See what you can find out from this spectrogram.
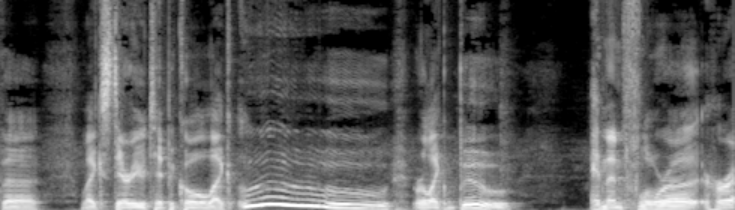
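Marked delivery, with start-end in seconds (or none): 2.0-3.3 hammed-up spooky ghost moan; playful imitation of cast members acting as ghosts; ghost impression. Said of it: "doing their best impression of being ghosts". 3.8-4.3 ghost boo. Retold or imitated. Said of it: "doing their best impression of being ghosts".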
